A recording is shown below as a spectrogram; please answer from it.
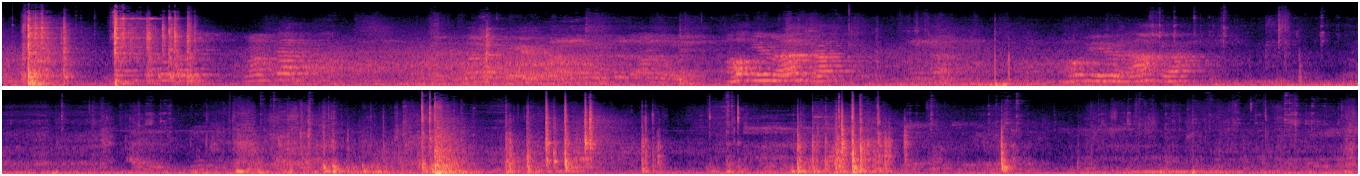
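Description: An indistinct voice for several seconds, then scattered clanks and knocks of tools and metal parts, with one sharp knock about two thirds of the way through.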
